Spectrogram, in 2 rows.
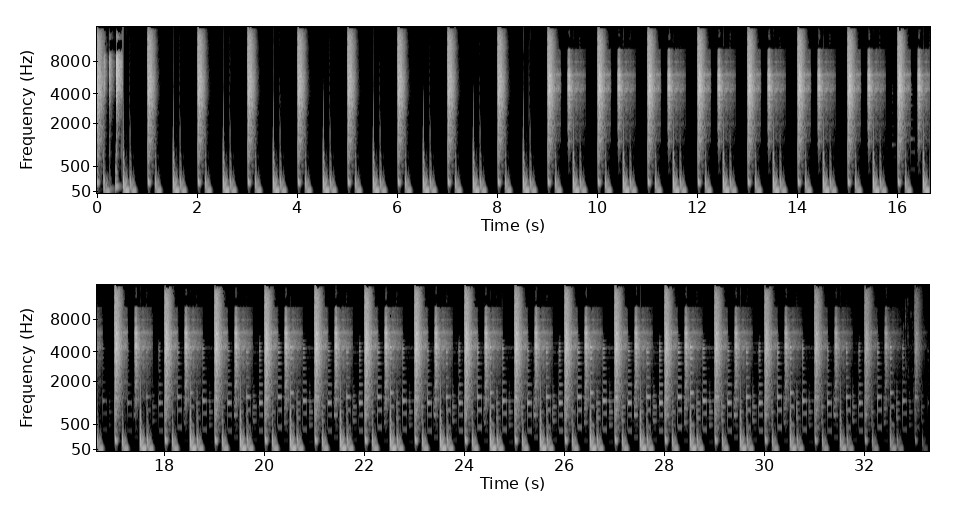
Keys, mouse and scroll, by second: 0.4 click, 2.7 click, 7.6 scroll down 1, 8.7-9.2 scroll up 1, 11.2 click, 12.5 scroll down 1, 13.0 click, 14.4 right click, 17.4-17.7 scroll down 1, 18.6 right click, 19.9 click, 21.7 click, 22.0-22.8 scroll down 1, 22.8 click, 27.8 click.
